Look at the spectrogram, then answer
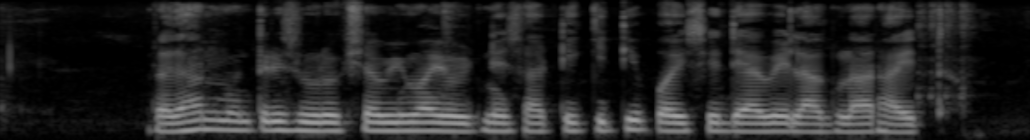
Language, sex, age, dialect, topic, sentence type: Marathi, male, 60-100, Standard Marathi, banking, statement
